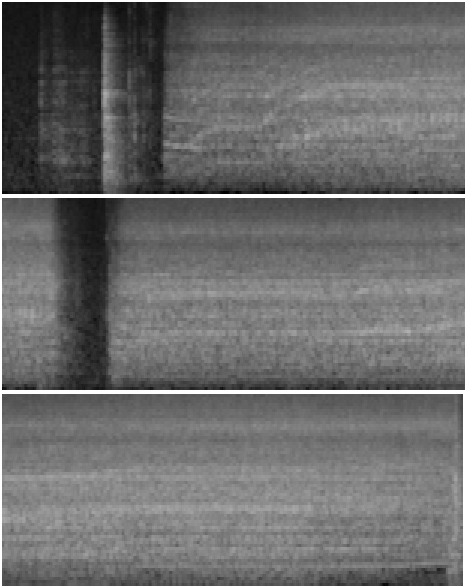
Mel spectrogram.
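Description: Makita cordless drill running under load as its bit bores into a wooden board: a steady motor whine for about three seconds, a short pause, then a longer second run.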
